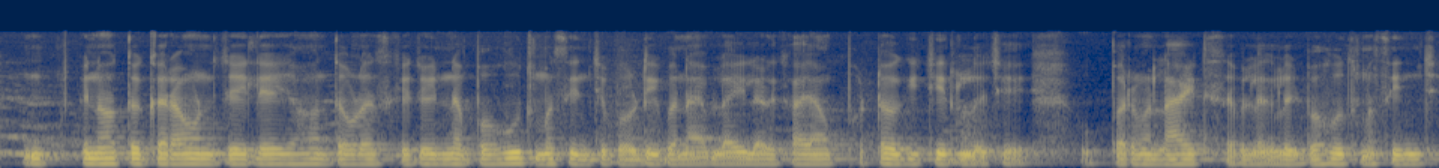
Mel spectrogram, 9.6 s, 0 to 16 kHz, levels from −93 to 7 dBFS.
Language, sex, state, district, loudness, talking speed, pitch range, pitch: Angika, male, Bihar, Bhagalpur, -21 LUFS, 195 wpm, 105-110 Hz, 105 Hz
